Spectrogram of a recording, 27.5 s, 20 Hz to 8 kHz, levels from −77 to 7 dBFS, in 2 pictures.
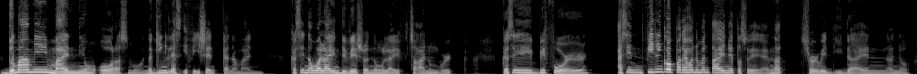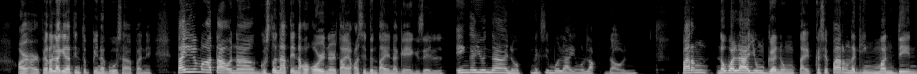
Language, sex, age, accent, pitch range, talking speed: English, male, 20-39, Filipino, 150-200 Hz, 160 wpm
